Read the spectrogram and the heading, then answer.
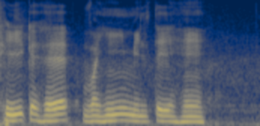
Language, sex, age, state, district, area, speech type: Urdu, male, 18-30, Delhi, East Delhi, urban, read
